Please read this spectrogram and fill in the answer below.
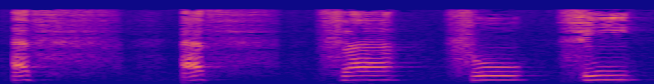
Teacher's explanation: تخرج من أطراف الأسنان العليا، الثنايا العليا، عندما تتوضع على باطن الشفة السفلى. أف أف ف ف ف، هذا هو مخرج حرف الفاء.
